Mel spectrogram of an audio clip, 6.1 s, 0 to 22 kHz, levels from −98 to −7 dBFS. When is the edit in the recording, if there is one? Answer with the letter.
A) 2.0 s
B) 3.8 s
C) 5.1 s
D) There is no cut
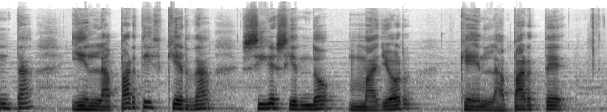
B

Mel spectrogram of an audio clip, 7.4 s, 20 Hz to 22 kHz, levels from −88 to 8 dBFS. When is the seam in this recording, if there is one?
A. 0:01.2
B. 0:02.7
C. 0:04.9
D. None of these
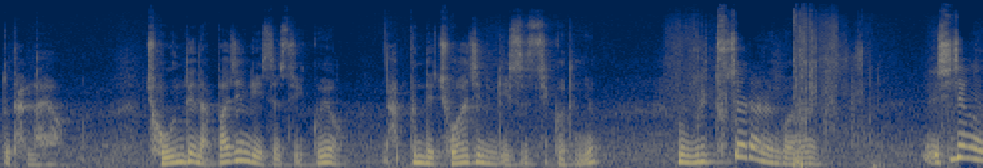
D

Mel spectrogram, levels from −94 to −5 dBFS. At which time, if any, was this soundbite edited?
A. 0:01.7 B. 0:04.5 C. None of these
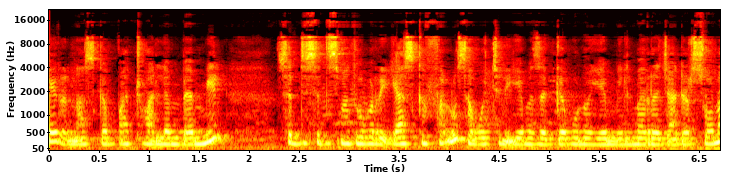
C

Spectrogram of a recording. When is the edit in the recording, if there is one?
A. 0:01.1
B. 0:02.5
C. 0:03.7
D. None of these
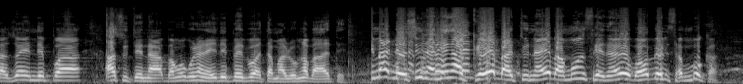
C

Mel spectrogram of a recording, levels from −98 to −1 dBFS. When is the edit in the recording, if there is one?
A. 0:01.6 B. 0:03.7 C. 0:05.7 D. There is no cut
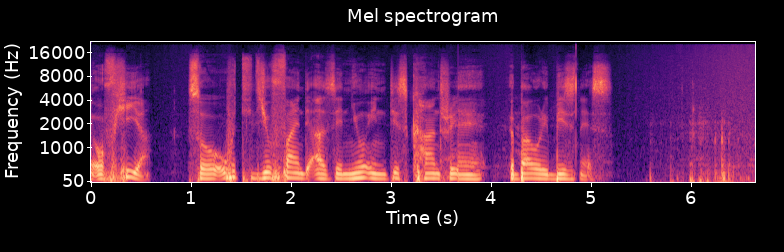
B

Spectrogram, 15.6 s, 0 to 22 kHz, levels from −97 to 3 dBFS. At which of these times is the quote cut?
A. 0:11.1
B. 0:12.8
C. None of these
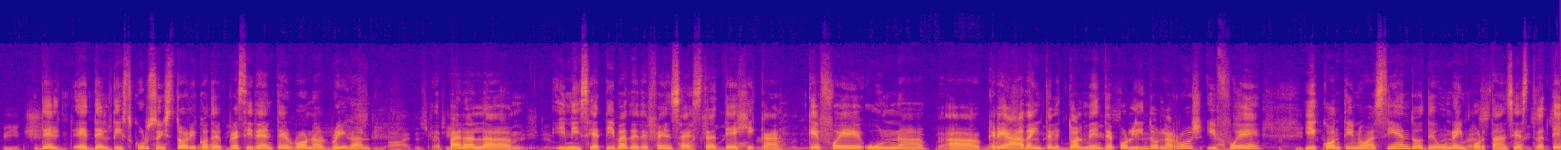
C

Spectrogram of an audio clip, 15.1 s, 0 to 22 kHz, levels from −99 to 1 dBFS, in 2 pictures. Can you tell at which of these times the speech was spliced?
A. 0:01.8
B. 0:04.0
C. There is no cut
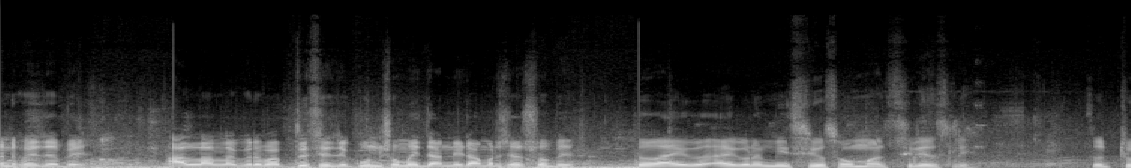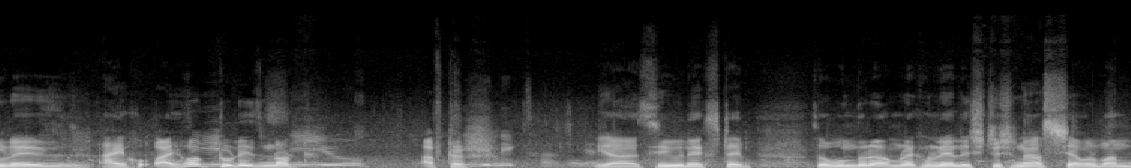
B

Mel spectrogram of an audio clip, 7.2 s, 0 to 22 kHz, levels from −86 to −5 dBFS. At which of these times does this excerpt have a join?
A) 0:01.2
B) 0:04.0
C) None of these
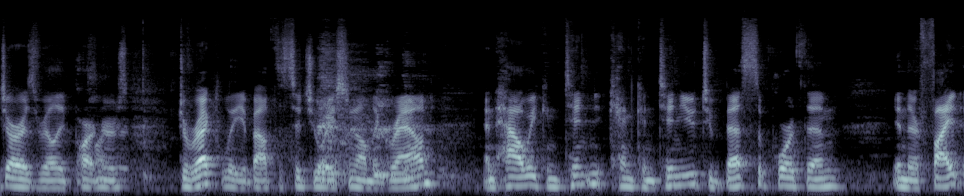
C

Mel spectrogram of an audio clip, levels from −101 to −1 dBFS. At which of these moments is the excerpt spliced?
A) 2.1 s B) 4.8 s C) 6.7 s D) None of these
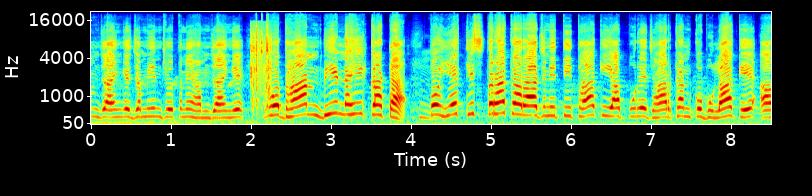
A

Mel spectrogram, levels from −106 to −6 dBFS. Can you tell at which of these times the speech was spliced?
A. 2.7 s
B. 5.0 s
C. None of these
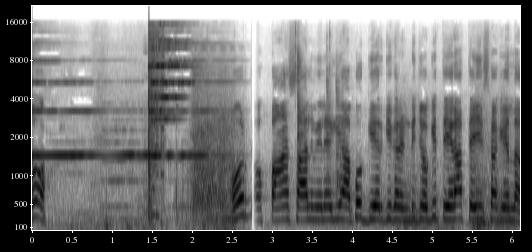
A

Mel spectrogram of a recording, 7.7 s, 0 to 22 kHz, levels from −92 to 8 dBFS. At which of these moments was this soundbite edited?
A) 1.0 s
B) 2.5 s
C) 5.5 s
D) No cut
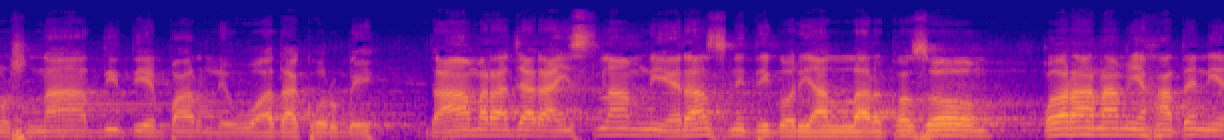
B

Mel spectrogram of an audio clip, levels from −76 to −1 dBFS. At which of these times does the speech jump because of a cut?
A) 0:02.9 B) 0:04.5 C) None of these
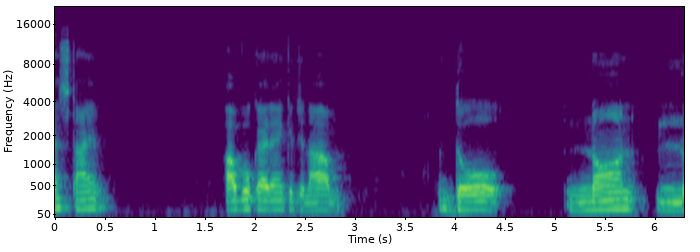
C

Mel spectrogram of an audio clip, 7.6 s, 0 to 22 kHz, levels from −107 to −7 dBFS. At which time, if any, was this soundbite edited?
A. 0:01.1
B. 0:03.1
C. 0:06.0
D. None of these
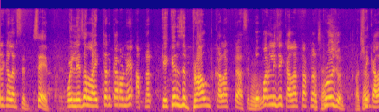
D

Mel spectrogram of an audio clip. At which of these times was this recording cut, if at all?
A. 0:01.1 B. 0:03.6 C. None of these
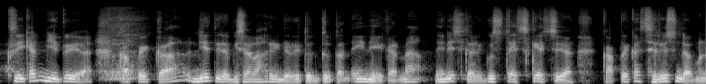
A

